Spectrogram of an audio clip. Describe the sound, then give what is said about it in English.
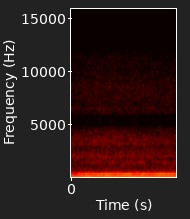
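A wide-body McLaren sports car engine fires up and runs with a loud, steady low drone, holding an even pitch without pauses throughout the short stretch, no voices heard. “And now we have a loud car starting while we're doing a podcast.”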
